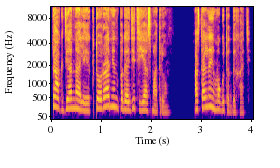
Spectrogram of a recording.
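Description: A woman voicing a brisk, commanding young woman warrior commander who gives crisp orders. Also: medium pitch, big pitch swings, warm tone, no room sound, clean studio sound, voice pushed up, close to an everyday voice.

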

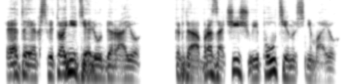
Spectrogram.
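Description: An old manservant grumbles low and slow, his gravelly, husky voice sour with grievance, as a male reader puts him on. He sounds sulky and put-upon, dragging each complaint out. His tone stays bright and edgy despite the rasp. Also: no room sound, studio quality, full character voice. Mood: aggrieved.

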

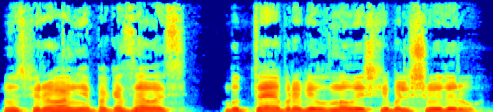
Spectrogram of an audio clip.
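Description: A man doing a smooth, gloating villain. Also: medium pitch, level tone, a little fast, dry recording, studio quality, natural voice. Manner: smooth and falsely polite, gloating. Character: scheming, gleeful villain posing as a teacher. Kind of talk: audiobook dialogue reading.

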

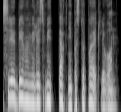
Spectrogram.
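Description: A woman's voice: fairly low pitch, a little fast, vocal fry, mellow, dry recording, clean studio sound. A woman voicing a hurt young woman who answers her ex-fiancé in a cutting, reproachful way, in an audiobook. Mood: cold. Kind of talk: audiobook dialogue reading.

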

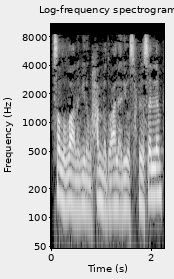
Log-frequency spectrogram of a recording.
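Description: A man with an Egyptian Arabic accent giving a lively colloquial sermon, exhorting the listener directly. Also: mid-range voice, rapid-fire, slightly rough. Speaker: preacher.

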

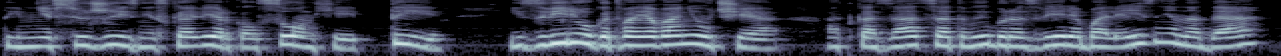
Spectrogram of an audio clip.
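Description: A woman voicing a furious young woman in an audiobook, screaming insults in a hoarse, raw voice. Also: medium pitch, normal speed, mellow, natural voice. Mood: enraged. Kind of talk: audiobook character voice.

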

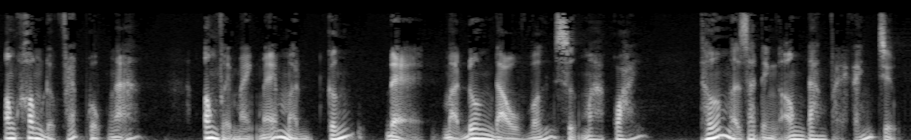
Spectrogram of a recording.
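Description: Husky guy reading a ghost story, lots of drama in the voice, dry close mic. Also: on the low side, darkish tone, no room sound. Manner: dramatic, suspenseful narration.

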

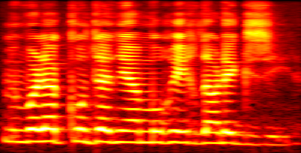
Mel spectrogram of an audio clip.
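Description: A woman's voice: a little high, a little fast, lightly acted. A woman reading a despairing young prince who begs his mother, in an audiobook. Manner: imploring, anguished. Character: young royal son, pleading, despairing man.

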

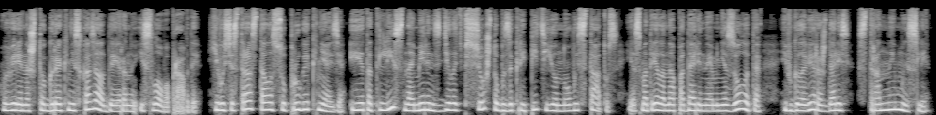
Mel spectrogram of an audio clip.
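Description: A woman narrating a fantasy audiobook in the first person, with a wry, lively way of telling it. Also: mid-range voice, normal speed, few pauses.

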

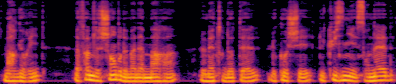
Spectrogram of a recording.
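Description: A man reading a story aloud in measured narration, raising his voice for the characters' quoted lines. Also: on the low side, steady tone, dark tone. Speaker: audiobook reader. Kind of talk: scripted narration.

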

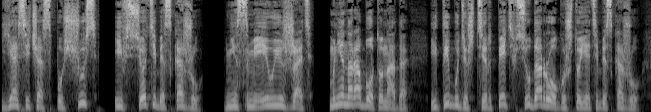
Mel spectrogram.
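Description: Man putting on a shrill bossy shouting woman. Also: lively intonation, normal speed, few pauses, husky, dry recording, studio quality. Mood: angry shouting.

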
